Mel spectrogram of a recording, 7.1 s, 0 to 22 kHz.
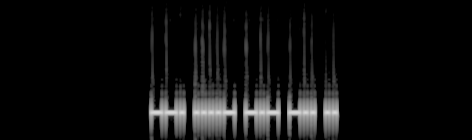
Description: Morse code, heard as a keyed tone, about 22 wpm, 700 Hz. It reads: G4KDI
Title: DXCC-100 Call Signs - 5 Characters - Repeated 3x - 22wpm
